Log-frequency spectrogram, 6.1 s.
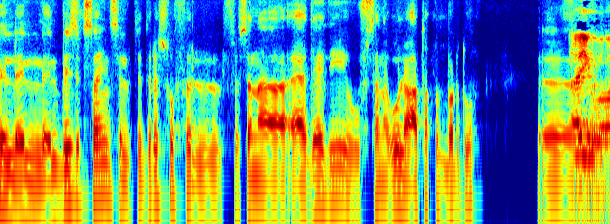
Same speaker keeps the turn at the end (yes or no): yes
